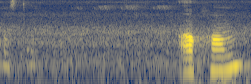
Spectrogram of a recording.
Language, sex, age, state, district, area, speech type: Assamese, female, 60+, Assam, Charaideo, urban, spontaneous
